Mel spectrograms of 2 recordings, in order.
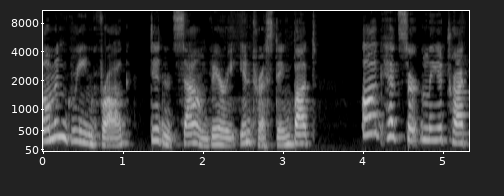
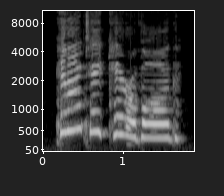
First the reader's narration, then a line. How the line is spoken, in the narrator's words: AJ asked loudly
